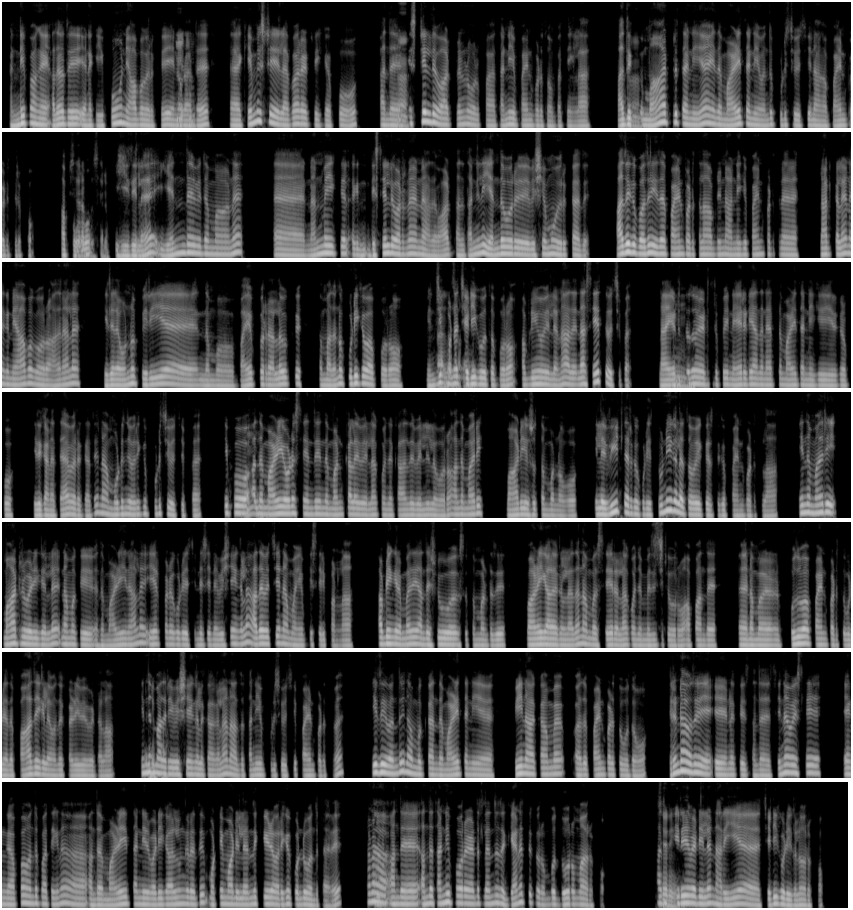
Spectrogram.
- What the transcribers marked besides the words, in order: in English: "கெமிஸ்ட்ரி லாபரடோரிக்கு"; in English: "டிஸ்டில்டு வாட்டர்ன்னு"; in English: "டிஹிஸ்ல்டு வாட்டர்ன்னா"; other background noise; in English: "ஷூ"
- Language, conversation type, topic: Tamil, podcast, தண்ணீர் சேமிப்புக்கு எளிய வழிகள் என்ன?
